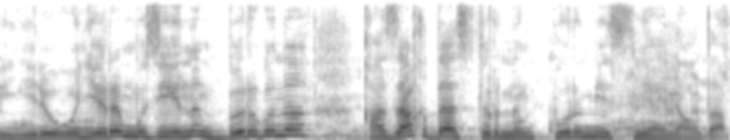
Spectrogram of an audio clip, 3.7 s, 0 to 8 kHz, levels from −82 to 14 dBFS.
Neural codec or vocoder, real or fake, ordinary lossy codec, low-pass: codec, 16 kHz, 16 kbps, FunCodec, trained on LibriTTS, 50 frames a second; fake; none; none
